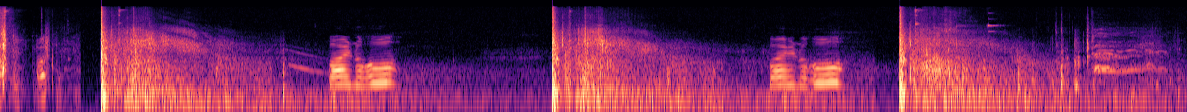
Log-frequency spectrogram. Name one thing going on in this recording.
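A rifle fires loud single shots that echo and roll away across open ground.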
